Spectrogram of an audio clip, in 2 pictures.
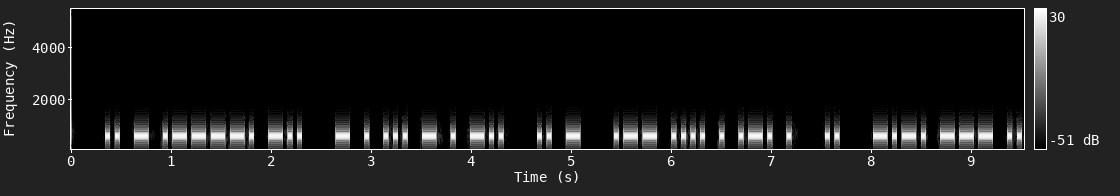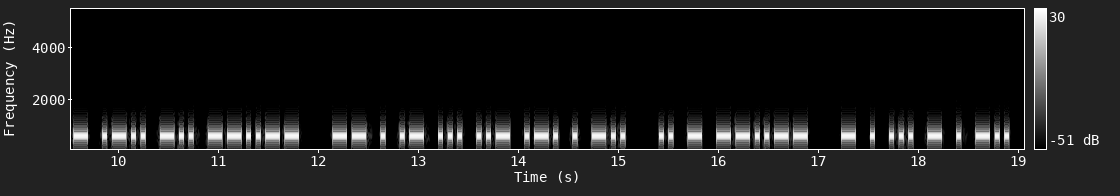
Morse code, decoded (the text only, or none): IT'D TESTED IT WHERE I COULD, MEASURED IT, TESTED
